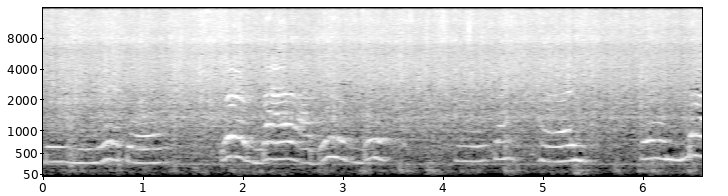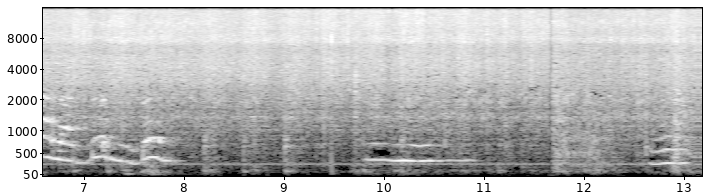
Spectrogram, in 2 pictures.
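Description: Sliced pork, cabbage, onion and carrot sizzling as they stir-fry in a frying pan, stirred and turned with a spatula. A tune with a wavering pitch runs over the sizzling for much of the time.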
